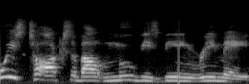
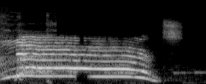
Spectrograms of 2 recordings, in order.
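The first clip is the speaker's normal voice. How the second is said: put-on movie-style scream, much higher; 12 semitones higher than usual. Showing how it's done in the Nerds movies, screaming like Ogre. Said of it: "you gotta scream it like Ogre did in in the Nerds movies".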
